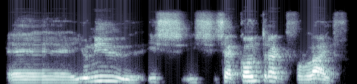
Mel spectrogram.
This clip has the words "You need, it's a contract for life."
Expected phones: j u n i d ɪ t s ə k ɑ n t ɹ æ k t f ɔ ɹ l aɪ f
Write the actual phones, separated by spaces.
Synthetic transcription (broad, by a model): j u n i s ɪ s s ə k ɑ n t ɹ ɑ k t f ɔ ɹ l aɪ f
